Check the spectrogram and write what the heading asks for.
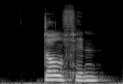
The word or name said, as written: dolphin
